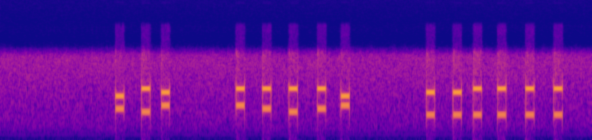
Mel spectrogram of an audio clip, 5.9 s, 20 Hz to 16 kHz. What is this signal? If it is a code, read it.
DTMF, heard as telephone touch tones, dialled by hand, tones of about 90 ms. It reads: 760 #969* 223333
